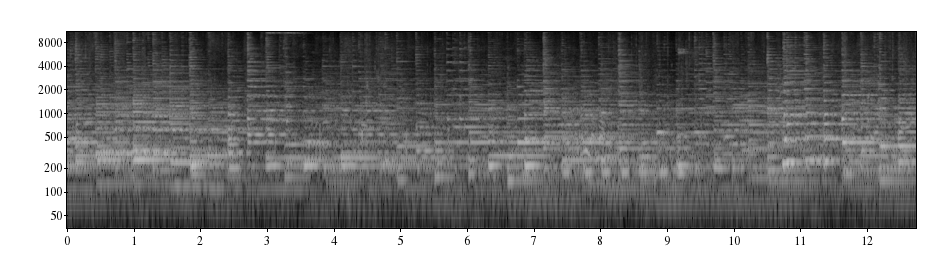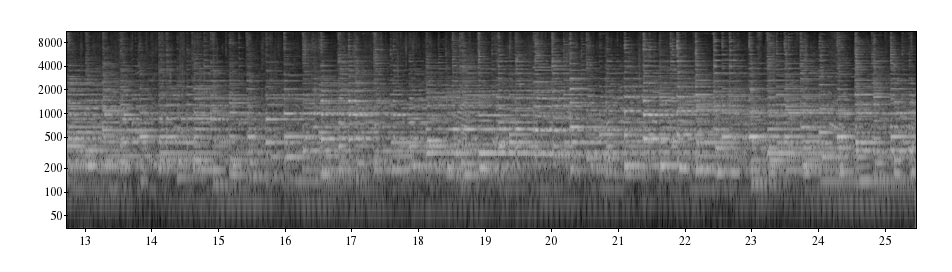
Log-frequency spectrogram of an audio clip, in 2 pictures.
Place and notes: Paris, Pont Saint-Louis, street pianola
street musician at the Pont Saint-Louis, near Notre-Dame cathedral.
